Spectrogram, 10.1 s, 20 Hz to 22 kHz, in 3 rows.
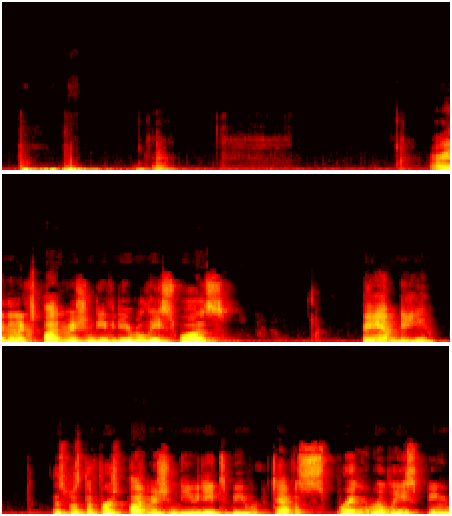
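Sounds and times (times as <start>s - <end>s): dull low thumps on camera: 0.0s - 1.4s.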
